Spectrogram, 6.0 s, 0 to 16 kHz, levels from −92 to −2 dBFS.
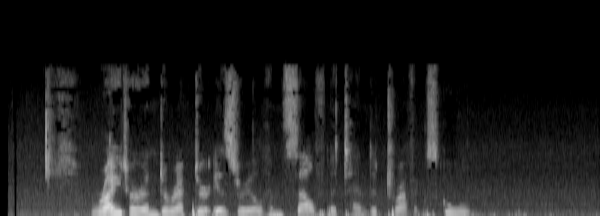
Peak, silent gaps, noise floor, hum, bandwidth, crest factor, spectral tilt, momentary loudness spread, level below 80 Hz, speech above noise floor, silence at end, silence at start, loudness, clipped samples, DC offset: -6 dBFS; none; -58 dBFS; none; 11.5 kHz; 24 dB; -4 dB/octave; 17 LU; -66 dBFS; 31 dB; 0.75 s; 0.45 s; -28 LUFS; under 0.1%; under 0.1%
